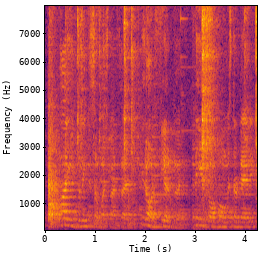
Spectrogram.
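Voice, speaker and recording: A man's voice: high voice, moderate pace, lightly acted. A man playing a kindly, concerned bar owner in a live radio play. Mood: concerned, coaxing. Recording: echoey hall, distant mic, loud music.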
